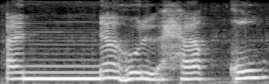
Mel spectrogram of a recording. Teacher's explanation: نون کے اوپر شد ہے تو شد کو غنے کے ساتھ پڑھیں گے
